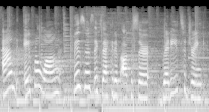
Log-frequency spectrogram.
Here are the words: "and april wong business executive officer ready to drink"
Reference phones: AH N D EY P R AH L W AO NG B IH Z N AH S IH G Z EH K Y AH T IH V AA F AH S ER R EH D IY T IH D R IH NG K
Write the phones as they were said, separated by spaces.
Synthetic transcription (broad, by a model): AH N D EY P R AH L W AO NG B IH Z N AH S IH G Z EH K Y AH T IH V AA F AH S ER R EH D IY T IH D R IH NG K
